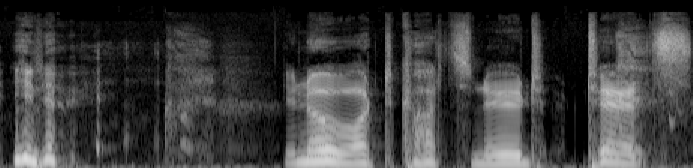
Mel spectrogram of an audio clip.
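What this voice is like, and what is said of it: Generic dirty old man voice. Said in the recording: “It's like a dirty old man. ... That's my generic man, dirty old man. ... generic man impression”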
